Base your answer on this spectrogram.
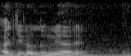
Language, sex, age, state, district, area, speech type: Odia, male, 45-60, Odisha, Mayurbhanj, rural, spontaneous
